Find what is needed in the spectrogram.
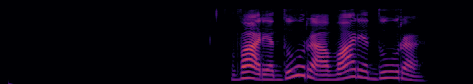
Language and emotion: Russian, positive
